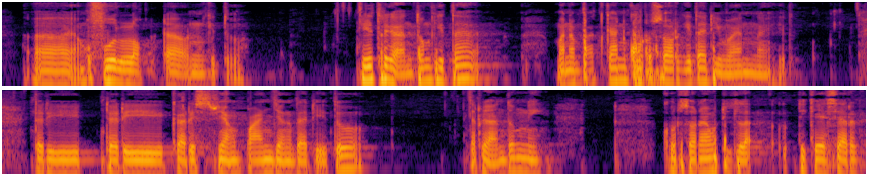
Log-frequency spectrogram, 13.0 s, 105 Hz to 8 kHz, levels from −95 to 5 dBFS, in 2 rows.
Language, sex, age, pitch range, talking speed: Indonesian, male, 20-39, 110-125 Hz, 125 wpm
